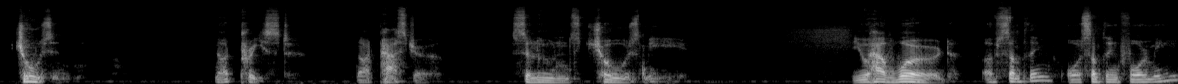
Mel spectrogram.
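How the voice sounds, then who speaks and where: In a put-on character voice, gruff and rumbling at medium pitch, a man speaks at a very slow pace with long, frequent pauses, on a very clean recording with a silent background. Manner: gruff, weary.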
